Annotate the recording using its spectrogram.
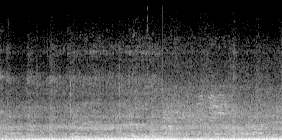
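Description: An engine running steadily, a low hum that grows a little louder about two seconds in.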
